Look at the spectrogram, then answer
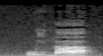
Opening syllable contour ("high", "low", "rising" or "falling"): low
